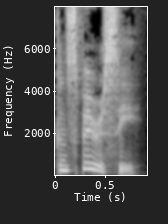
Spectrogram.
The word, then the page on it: conspiracy: British English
